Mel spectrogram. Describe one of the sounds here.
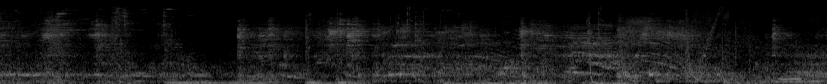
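Punches and energy blasts crash and whoosh in a fight.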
